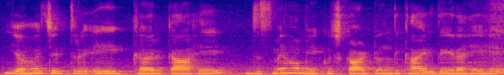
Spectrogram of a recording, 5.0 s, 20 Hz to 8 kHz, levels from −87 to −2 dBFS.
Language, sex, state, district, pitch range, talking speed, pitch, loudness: Hindi, female, Madhya Pradesh, Dhar, 200-225 Hz, 165 wpm, 210 Hz, -18 LUFS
